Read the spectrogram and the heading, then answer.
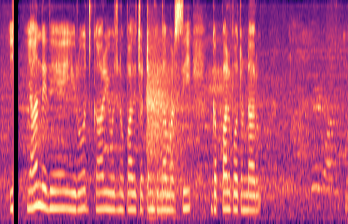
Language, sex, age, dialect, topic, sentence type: Telugu, female, 18-24, Southern, banking, statement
